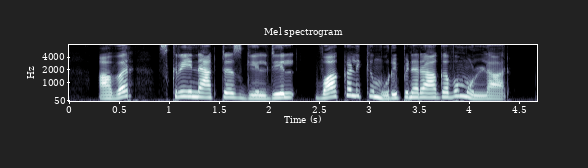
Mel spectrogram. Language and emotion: Tamil, neutral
